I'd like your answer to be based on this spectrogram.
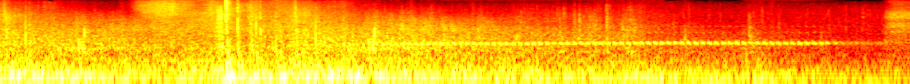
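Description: Confringo blast spell cast at a gate in a Harry Potter video game, a loud booming burst followed by rumbling and a thin sustained ringing tone as the echo fades.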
